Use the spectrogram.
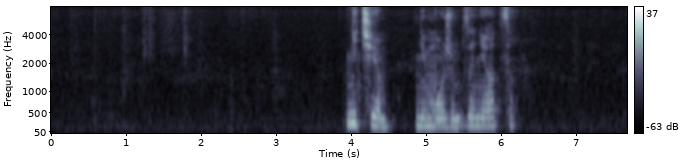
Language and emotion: Russian, sad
